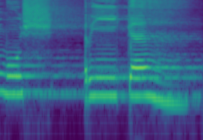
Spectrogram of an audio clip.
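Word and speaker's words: مشركة: Maka ketika kita ketemu dengan tanda tak marbutah eh dengan huruf tak marbutah, maka dibaca seperti H besar kalau mau berhenti ya. Jadi bacanya mim musyrikah.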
